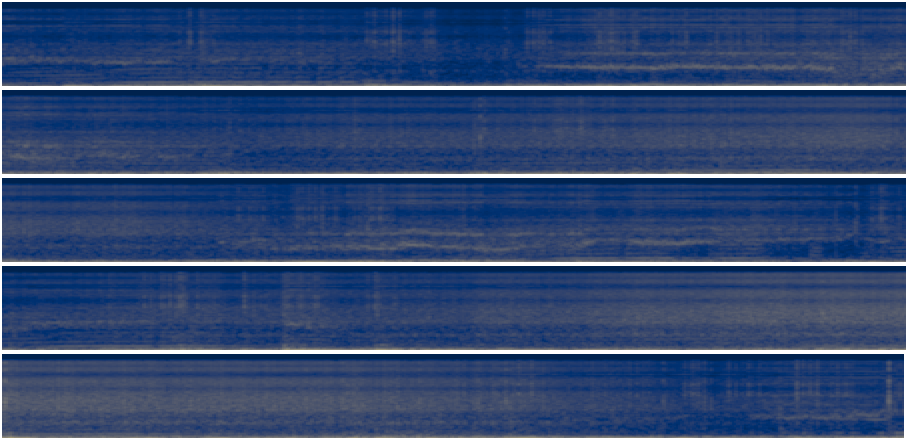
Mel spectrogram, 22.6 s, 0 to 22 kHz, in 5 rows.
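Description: BMW E30 318is's four-cylinder engine driven hard, its note climbing and dropping again and again through gear changes and lifts off the throttle. Heavy wind buffeting on the microphone runs underneath, and a broad rush of tyre and road noise swells louder late on.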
